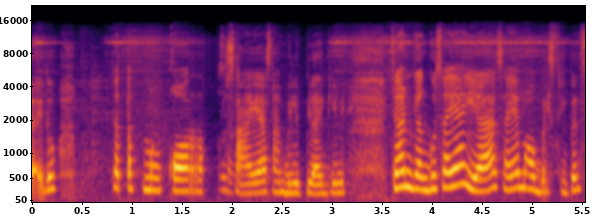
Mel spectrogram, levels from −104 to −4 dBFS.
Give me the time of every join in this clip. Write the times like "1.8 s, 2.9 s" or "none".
2.0 s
